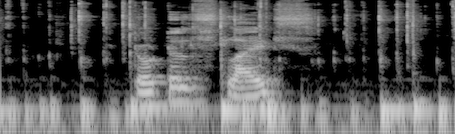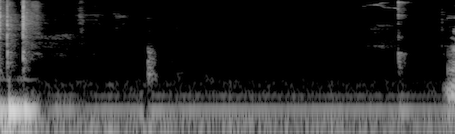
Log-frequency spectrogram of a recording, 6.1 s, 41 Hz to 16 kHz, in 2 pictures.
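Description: Computer keyboard typing while entering a text caption in Adobe Captivate 6, with light clicking keystrokes that run under a narrator's voice and then a few faint, scattered clicks in near silence.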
